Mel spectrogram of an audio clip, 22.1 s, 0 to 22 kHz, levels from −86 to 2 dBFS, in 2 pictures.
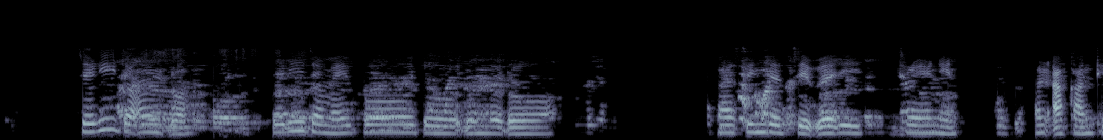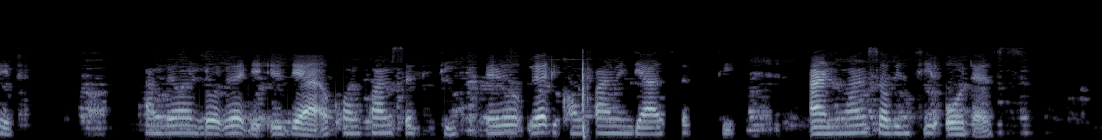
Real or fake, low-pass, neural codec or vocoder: real; 5.4 kHz; none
